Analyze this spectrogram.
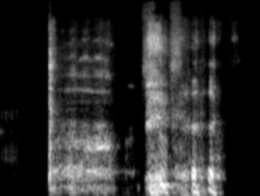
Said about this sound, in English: I had to throw the fart noise into the air.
